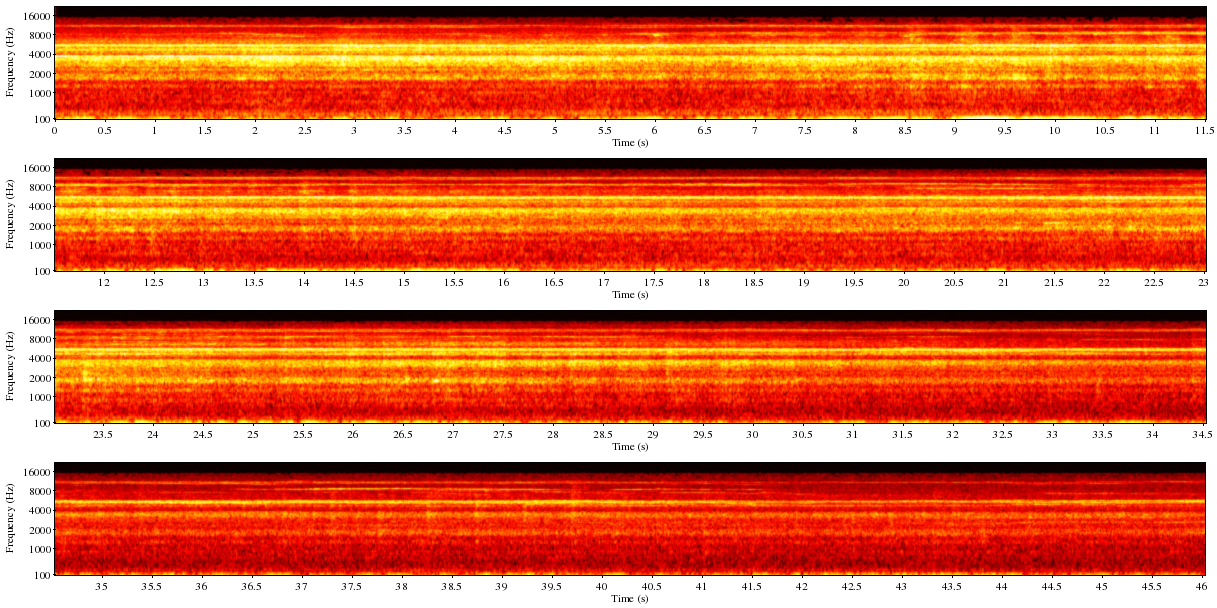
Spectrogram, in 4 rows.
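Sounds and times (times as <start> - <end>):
freight train wheels rumbling: 0.0 - 35.4.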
